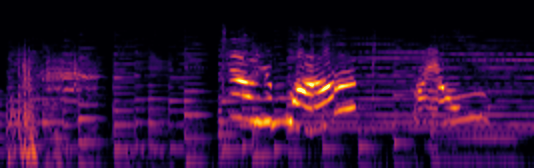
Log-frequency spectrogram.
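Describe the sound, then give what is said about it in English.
A cat meows several times in long, wavering, drawn-out calls, loud and close, over a steady sustained musical tone that runs underneath throughout. “The cosmic cat may be able to tell us.”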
